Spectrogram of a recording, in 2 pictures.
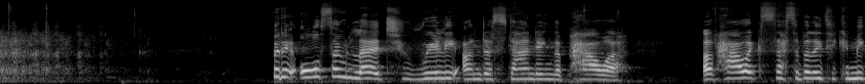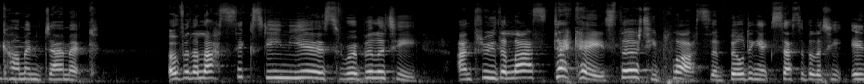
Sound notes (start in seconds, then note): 2.1 laughter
